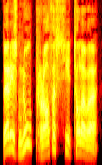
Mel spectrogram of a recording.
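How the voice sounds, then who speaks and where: A male reader plays an old lodge elder in a fantasy audiobook. His voice is raised in pitch and lively, rambling on in a colloquial, kindly but resigned way. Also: normal speed, no echo, highs cut off. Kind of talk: audiobook character voice.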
